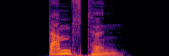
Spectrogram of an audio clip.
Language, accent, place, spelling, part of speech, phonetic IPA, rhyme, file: German, Germany, Berlin, dampften, verb, [ˈdamp͡ftn̩], -amp͡ftn̩, De-dampften.ogg
- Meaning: inflection of dampfen: 1. first/third-person plural preterite 2. first/third-person plural subjunctive II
